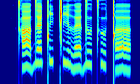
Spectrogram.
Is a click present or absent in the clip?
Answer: present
